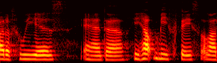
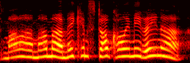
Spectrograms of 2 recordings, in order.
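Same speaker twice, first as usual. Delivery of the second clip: higher, louder, whiny plea to mom; a little girl begging her mother, higher and louder; pleading child; 7 semitones higher, 6 dB louder than usual. Retold or imitated. Child runs to mom nearly crying.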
